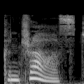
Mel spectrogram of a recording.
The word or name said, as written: contrast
